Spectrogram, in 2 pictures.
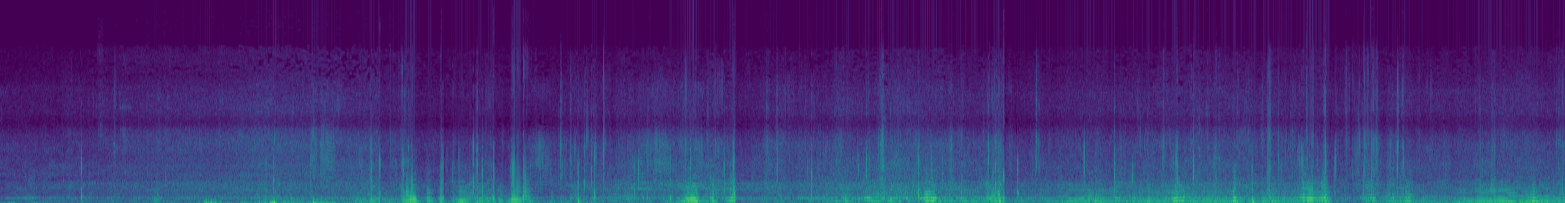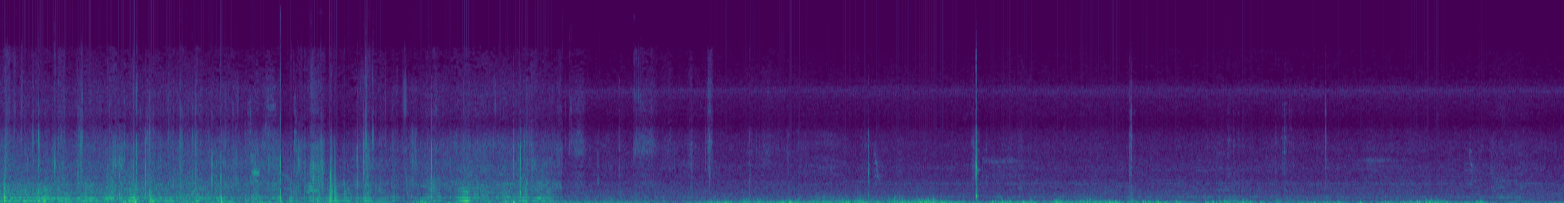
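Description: Honeybees buzzing over an open hive box, a steady hum that wavers slightly in pitch, with scattered scrapes and knocks as the wooden lid is slid back over the box. The buzzing drops away abruptly a little over two-thirds of the way through, once the lid covers the frames, leaving a low rumble.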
